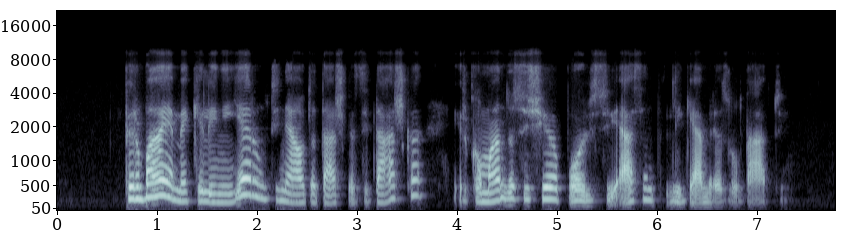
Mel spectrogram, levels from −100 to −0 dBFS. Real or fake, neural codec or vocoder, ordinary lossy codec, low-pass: real; none; Opus, 32 kbps; 7.2 kHz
